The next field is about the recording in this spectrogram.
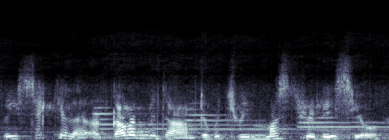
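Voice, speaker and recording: An actor playing a stern, pitiless judge of the Inquisition, speaking gravely and with measured weight in 1940s radio style. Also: male voice, a little high, lively intonation, natural voice. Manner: grave, measured, pronouncing sentence. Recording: dull old radio broadcast with music.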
